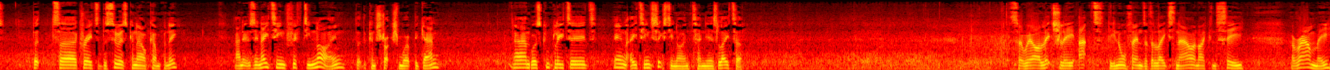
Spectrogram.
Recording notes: This is the second of the podcasts recorded whilst transiting the Suez Canal from north to south. In this episode we witness our normally placid pilot lose it when we run over fishing nets...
